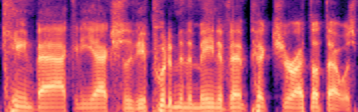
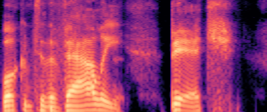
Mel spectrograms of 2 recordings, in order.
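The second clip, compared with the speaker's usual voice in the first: put-on snarky voice, much higher; 2 semitones higher than usual. Narrating tourist shots of the valley, doing a Tori from Cobra Kai voice. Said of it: "What do I sound like, Tori from Cobra Kai?".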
